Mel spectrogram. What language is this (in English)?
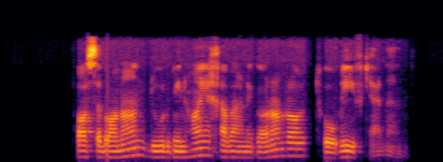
Persian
